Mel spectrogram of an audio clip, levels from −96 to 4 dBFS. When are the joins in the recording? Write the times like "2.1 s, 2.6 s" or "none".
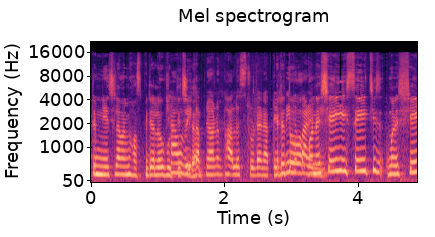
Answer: none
